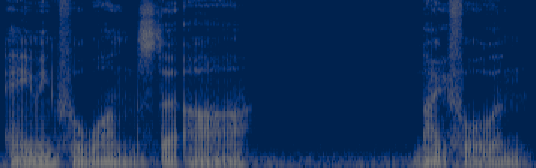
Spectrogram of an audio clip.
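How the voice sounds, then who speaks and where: A man softly murmuring and half-whispering gameplay commentary in a husky, breathy voice, like an ASMR host. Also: extremely low pitch, sing-song, takes it slowly.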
